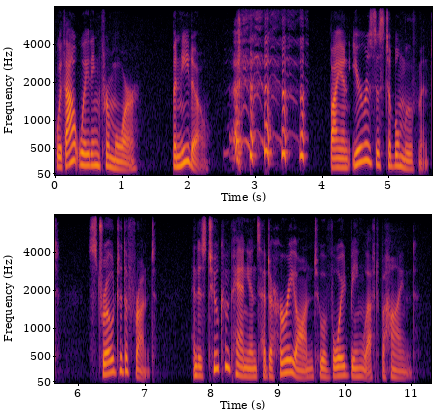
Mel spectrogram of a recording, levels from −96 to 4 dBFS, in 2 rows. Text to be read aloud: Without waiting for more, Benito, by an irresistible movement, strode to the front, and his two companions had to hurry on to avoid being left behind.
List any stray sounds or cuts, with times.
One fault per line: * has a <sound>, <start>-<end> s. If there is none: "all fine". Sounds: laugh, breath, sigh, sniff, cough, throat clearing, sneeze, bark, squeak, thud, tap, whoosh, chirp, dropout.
* has a laugh, 2.5-3.8 s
